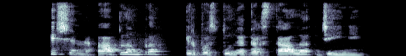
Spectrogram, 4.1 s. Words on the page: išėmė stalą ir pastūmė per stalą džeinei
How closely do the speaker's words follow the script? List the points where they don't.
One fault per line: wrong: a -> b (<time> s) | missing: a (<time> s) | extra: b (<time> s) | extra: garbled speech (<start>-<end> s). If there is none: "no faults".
wrong: stalą -> aplanką (1.0 s)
